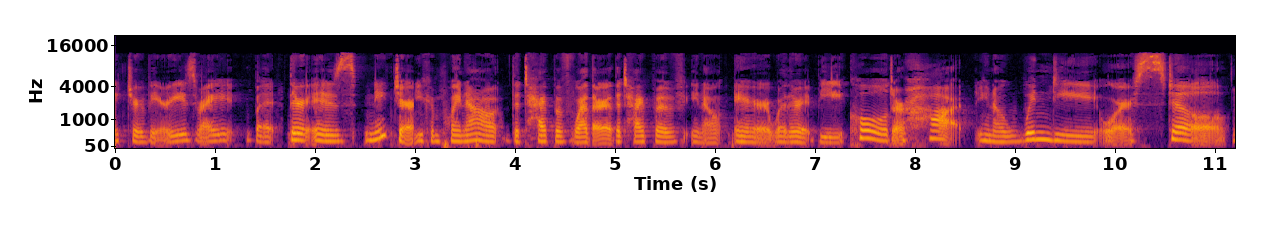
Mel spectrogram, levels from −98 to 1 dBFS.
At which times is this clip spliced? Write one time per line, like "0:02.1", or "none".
0:01.7
0:03.0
